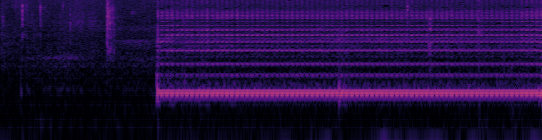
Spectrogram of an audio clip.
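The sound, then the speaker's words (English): After a brief moment of quiet, a telephone line tone comes on abruptly as the call is placed, a loud, steady, unbroken hum holding at one pitch with no talking. “And without further ado, I'm going to call the first guest,”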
